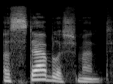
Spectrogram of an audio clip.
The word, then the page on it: establishment: American English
